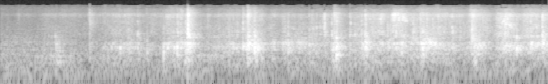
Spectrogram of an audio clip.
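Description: Paper Christmas cracker being handled just after it has been pulled open: soft, irregular paper rustling and crinkling with small ticks, starting about half a second in.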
